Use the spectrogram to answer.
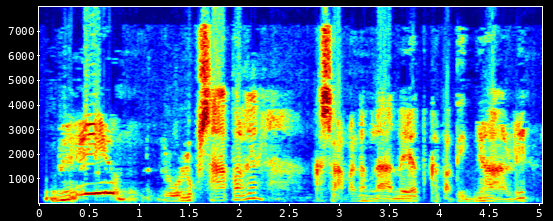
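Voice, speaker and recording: An actor playing an excitable Filipino construction worker with a gravelly voice in a radio drama. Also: male voice, lowish voice, measured pace, a crowd in the background, full character voice. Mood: sombre. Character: excitable male construction workmate bringing grave news.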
